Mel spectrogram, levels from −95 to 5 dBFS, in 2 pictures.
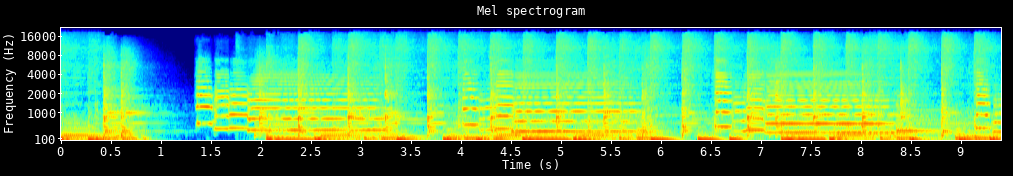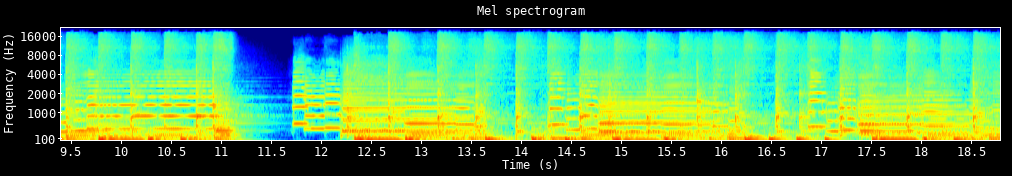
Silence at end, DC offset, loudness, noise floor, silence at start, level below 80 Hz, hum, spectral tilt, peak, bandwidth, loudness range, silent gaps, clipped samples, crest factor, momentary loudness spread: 0 s; under 0.1%; -18 LUFS; -41 dBFS; 0 s; -24 dBFS; none; -5 dB/octave; -2 dBFS; 19 kHz; 1 LU; none; under 0.1%; 16 dB; 5 LU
